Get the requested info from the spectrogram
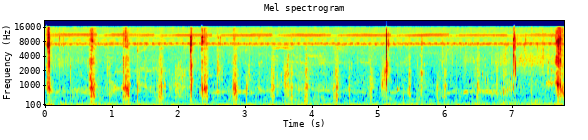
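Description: Close-up chewing of a mouthful of Isan lemongrass miang with raw vegetables: irregular crisp crunches and mouth clicks.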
